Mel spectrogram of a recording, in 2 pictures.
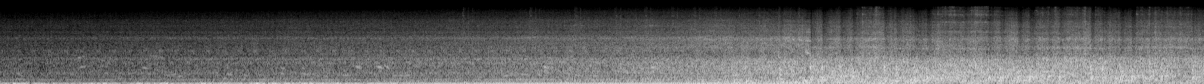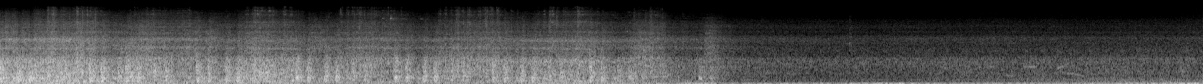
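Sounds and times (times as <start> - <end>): train wheels clattering: 6.4 - 19.4.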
